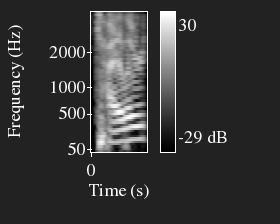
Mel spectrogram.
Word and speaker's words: Tyler: My name is Tyler, T-Y-L-E-R, and okay. – I'm calling with Cardiff. It's spelled C-A-R-D-I-F-F, as in Frank.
